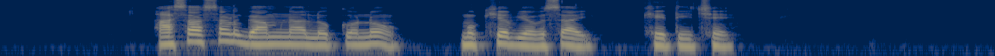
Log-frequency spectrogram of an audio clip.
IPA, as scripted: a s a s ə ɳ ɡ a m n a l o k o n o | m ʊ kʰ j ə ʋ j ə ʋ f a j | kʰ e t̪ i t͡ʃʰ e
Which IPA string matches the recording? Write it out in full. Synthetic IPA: a s a s ə ɳ ɡ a m n a l o k o n o | m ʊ kʰ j ə ʋ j ə ʋ s a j | kʰ e t̪ i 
